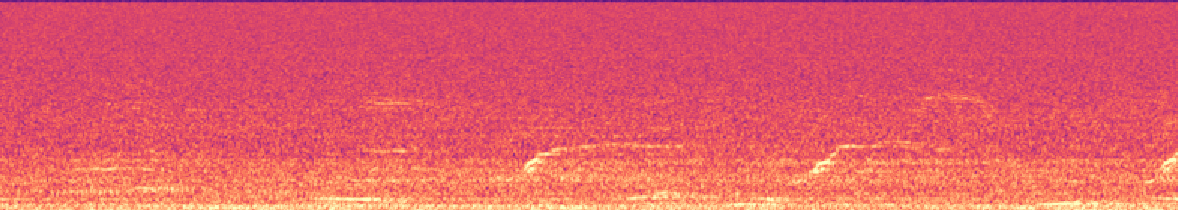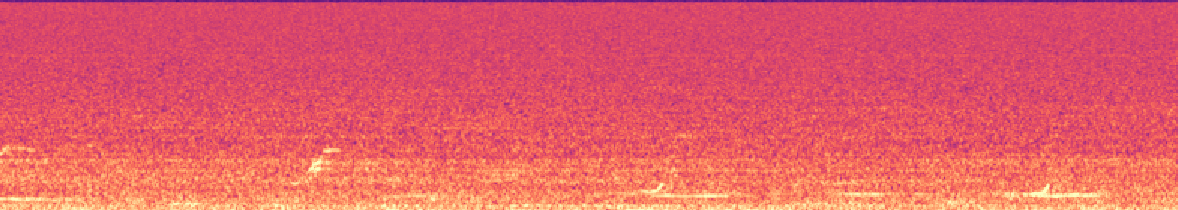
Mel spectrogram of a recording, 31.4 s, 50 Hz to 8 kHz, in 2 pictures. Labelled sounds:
4.9	5.2	humpback whale, 1.7 to 1.9 kHz
7.1	7.6	humpback whale, 0.80 to 0.99 kHz
11.0	11.4	humpback whale, 0.80 to 0.99 kHz
15.6	15.9	humpback whale, 0.80 to 0.99 kHz
19.9	20.2	humpback whale, 0.80 to 0.96 kHz

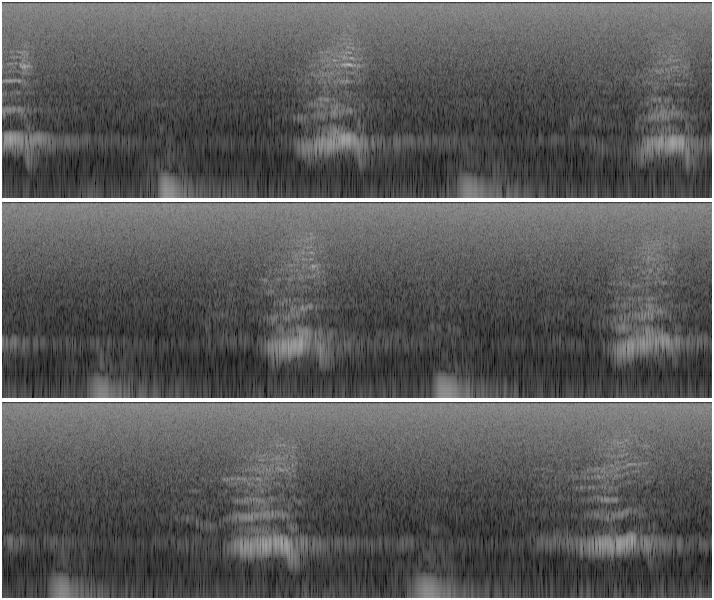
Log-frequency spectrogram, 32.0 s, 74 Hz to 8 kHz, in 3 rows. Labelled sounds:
0.0	0.5	humpback whale, 1.2 to 1.9 kHz
5.1	5.4	humpback whale, 1.6 to 2.2 kHz
24.6	25.7	humpback whale, 1.1 to 1.9 kHz
30.1	31.0	humpback whale, 1.5 to 1.9 kHz

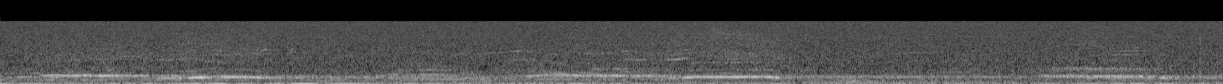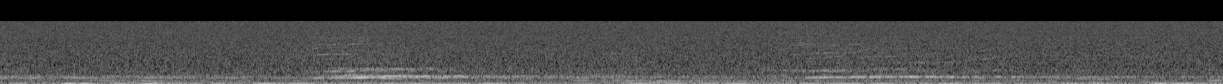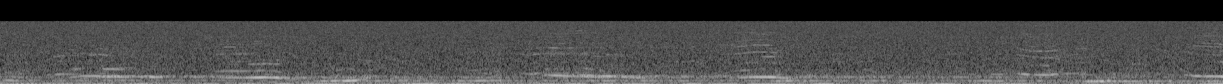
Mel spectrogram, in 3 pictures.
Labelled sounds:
6.2	6.9	humpback whale, 1.1 to 1.3 kHz
25.3	25.6	humpback whale, 1.4 to 1.6 kHz
26.9	27.3	humpback whale, 0.90 to 1.0 kHz
29.7	30.0	humpback whale, 1.4 to 1.7 kHz
31.8	32.2	humpback whale, 1.5 to 1.8 kHz
34.6	35.1	humpback whale, 1.2 to 2.2 kHz
36.4	36.6	humpback whale, 2.1 to 3.9 kHz

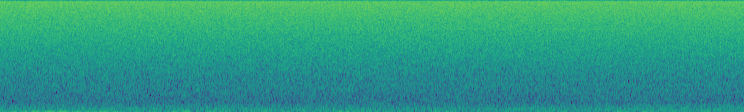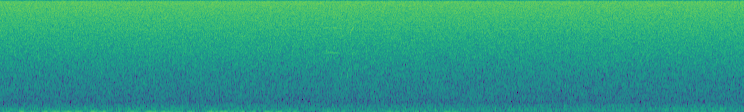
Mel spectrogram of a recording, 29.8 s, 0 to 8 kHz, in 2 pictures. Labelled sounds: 21.4	21.7	killer whale, northern resident, G clan, 1.8 to 2.0 kHz

